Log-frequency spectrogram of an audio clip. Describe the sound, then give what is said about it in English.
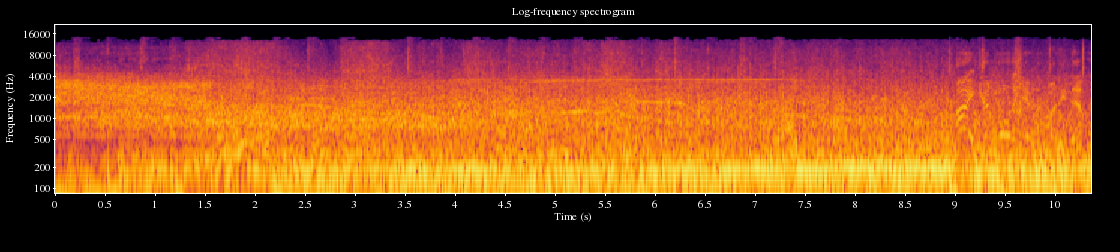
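A loud, dense roar of race car engines firing up together, with rising revs whining above a rumbling wall of noise and crowd din, sustained throughout. “And gentlemen, start your engine!”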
